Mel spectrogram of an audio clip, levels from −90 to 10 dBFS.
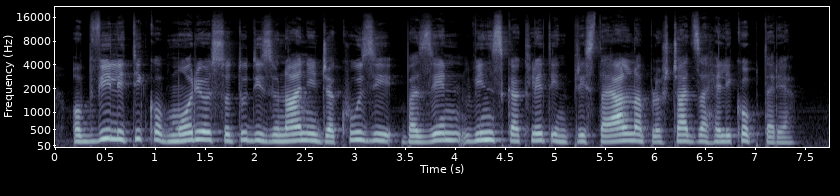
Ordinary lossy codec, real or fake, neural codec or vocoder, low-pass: none; real; none; 19.8 kHz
